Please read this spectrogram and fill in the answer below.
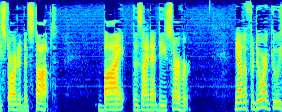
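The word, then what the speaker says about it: xinetd: use on Linux today zet D is that's how they pronounce this with an x xet d or zet D is prom predominantly used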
